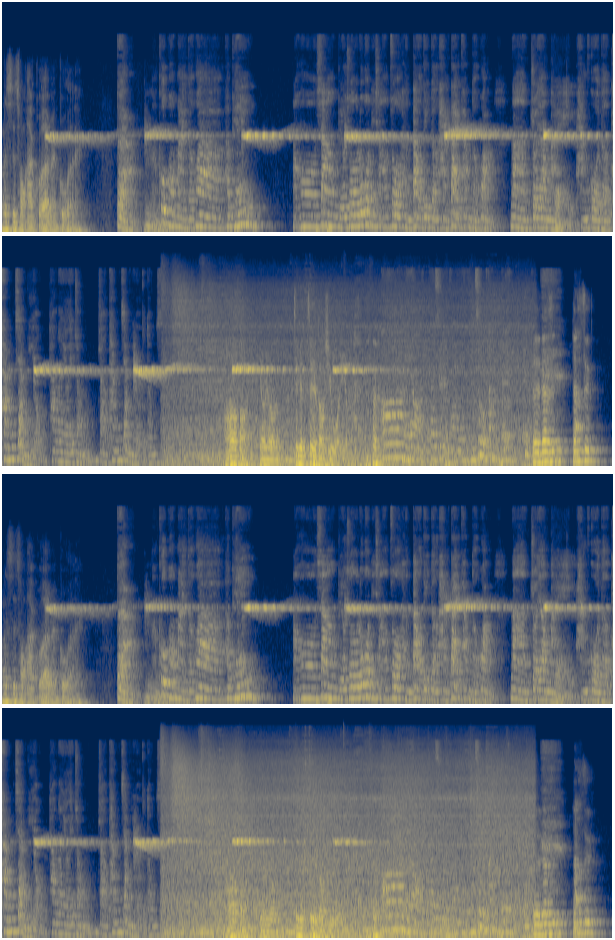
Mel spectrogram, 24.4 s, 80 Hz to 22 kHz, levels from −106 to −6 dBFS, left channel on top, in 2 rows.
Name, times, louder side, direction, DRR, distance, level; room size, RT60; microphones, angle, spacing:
voice 1, 0.0-1.6 2.9-3.2 11.0-11.2 16.7-17.1 17.4-19.8 21.1-21.2 22.8-24.0, left 3 dB, 60° left, 7 dB, 0.4 m, -27 dB
sound 1, 0.9-2.1 2.8-4.0 4.8-8.4 8.8-10.5 10.8-14.4 14.8-16.4 16.8-18.4 18.8-20.5, left 3 dB, 40° left, 0.8 m, -36 dB
voice 2, 2.3-2.7 3.0-5.1 5.8-9.8 10.2-15.6 16.7-17.5 17.9-18.2 19.8-23.4 23.7-23.8, equal, 5° left, -5 dB, 0.5 m, -37 dB
sound 2, 15.4-22.9, right 4 dB, 90° right, 0.3 m, -35 dB
2.5 x 2.1 x 2.4 m, 0.68 s
head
